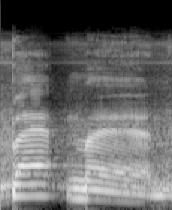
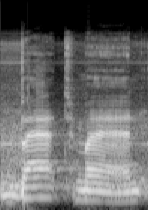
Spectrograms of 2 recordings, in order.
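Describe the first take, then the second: First: The T is made as a glottal stop. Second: The T is made as a full T. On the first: "in American English, we'll say" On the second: "if you pronounce it like"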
